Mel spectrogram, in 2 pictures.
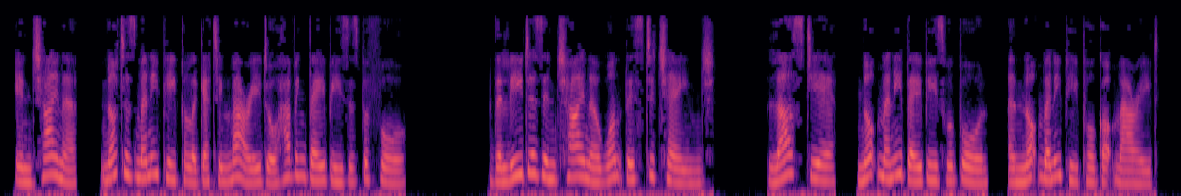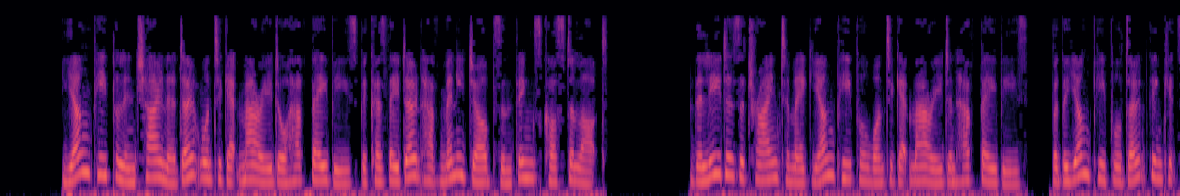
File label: English Newsroom Beginner FAST Reading; Chinas Leaders Want More People to Get Married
